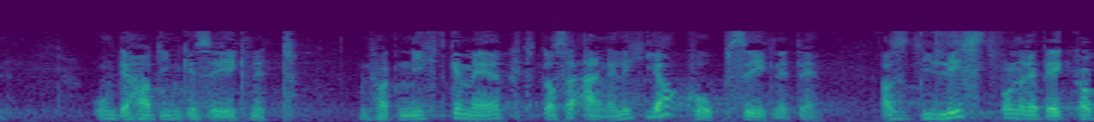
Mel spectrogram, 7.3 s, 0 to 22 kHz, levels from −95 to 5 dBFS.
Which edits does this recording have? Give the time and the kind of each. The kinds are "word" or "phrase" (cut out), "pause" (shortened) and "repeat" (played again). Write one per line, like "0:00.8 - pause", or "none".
none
